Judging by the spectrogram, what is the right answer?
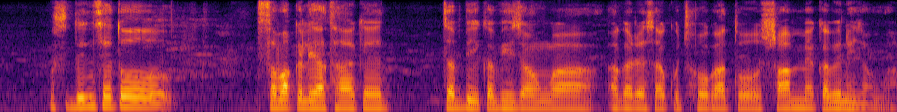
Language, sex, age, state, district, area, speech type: Urdu, male, 30-45, Uttar Pradesh, Muzaffarnagar, urban, spontaneous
